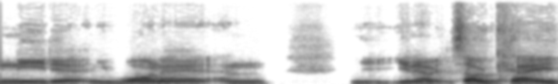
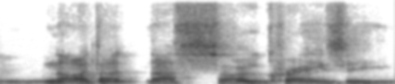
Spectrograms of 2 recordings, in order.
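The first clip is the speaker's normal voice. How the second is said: ordinary delivery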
